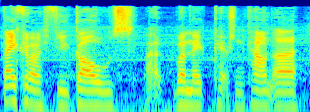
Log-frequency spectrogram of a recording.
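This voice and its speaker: A man's voice: medium pitch, fairly even intonation, fairly quick. A young man with an English accent giving a plain, matter-of-fact fan summary of a match outdoors. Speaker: football fan. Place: outside a stadium by a brick wall. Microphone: handheld phone held out. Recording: faint outdoor background noise.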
